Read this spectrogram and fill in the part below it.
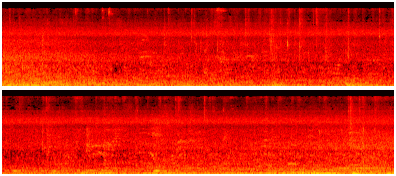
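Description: Distant voices of people murmur outdoors.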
